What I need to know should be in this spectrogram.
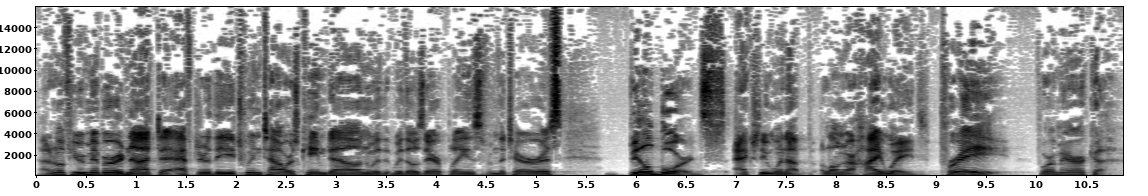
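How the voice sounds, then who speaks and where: A man's voice: on the high side, steady tone, moderate pace, a little mellow. Earnest male pastor in a reverberant hall. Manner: earnest, conversational, with occasional fillers. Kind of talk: sermon.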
